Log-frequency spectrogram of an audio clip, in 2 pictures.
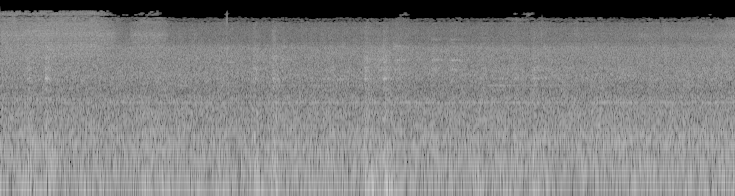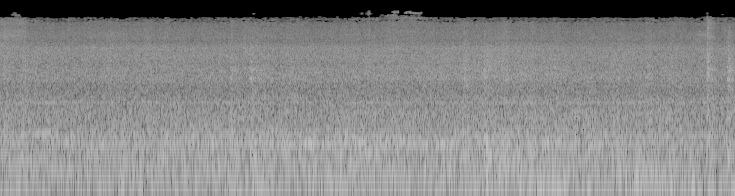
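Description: Hankyu Kyoto Line commuter train running, heard from inside the passenger car: a steady rumble of wheels on rail with a faint steady whine, a brief knock about six seconds in, and a low hum that grows stronger in the second half.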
